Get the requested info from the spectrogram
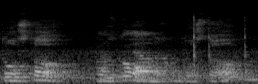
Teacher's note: I'm still putting the stress on the O, the second O.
